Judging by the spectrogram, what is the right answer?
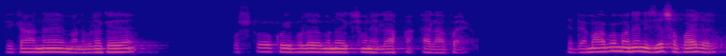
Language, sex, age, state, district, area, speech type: Assamese, male, 30-45, Assam, Majuli, urban, spontaneous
